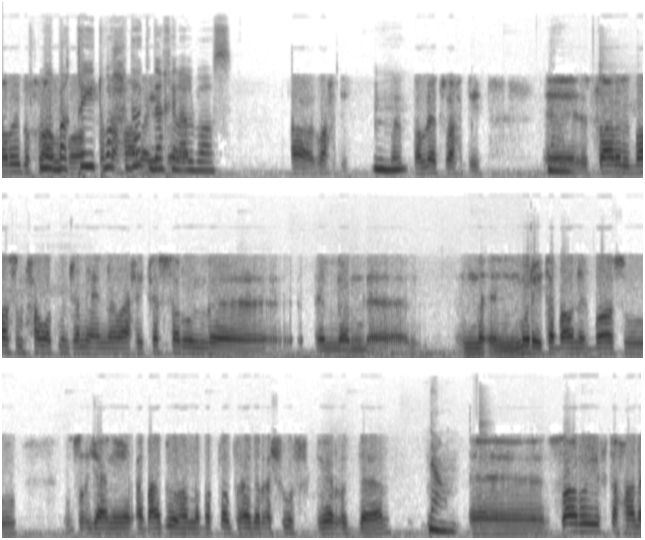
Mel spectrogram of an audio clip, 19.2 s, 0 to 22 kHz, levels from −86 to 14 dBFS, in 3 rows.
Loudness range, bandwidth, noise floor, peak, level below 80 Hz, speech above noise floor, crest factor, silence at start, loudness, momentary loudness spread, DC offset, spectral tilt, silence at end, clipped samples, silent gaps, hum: 3 LU; 15.5 kHz; -47 dBFS; -2 dBFS; -42 dBFS; 31 dB; 14 dB; 0 s; -16 LUFS; 11 LU; under 0.1%; -5.5 dB/octave; 0 s; under 0.1%; none; none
